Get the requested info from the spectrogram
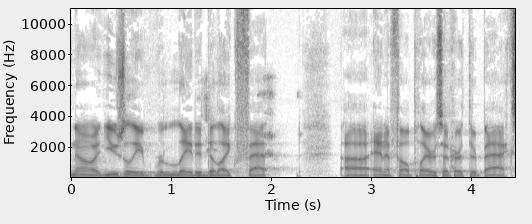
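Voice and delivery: ordinary talk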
